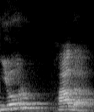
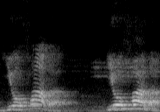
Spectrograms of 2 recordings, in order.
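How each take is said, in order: First: Your with an audible final r, then father; R pronounced. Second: Your father as "yo fada", no r; R silent. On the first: Teacher quoting the usual habit, r heard in your. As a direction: sound the r ending your. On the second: Teacher correcting the habit, your father without r. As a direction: drop the r's ending your and father. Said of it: "এ আরটা হবে না উচ্চারণটা". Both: Shown as a demonstration.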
